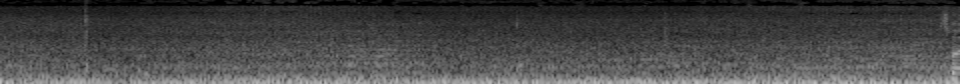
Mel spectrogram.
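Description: Road traffic at a city junction: cars passing close by, a steady low rumble, with a brief click about half a second in.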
